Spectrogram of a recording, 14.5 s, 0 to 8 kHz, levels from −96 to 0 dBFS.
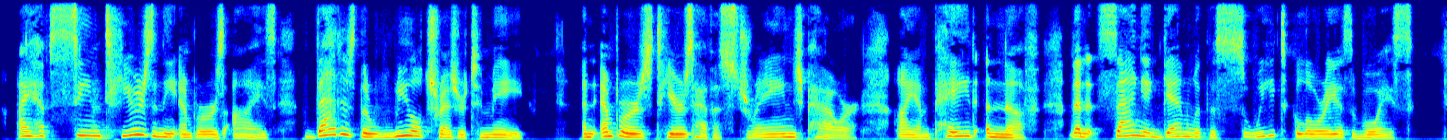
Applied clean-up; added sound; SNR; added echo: neural mask model DeepFilterNet 3.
